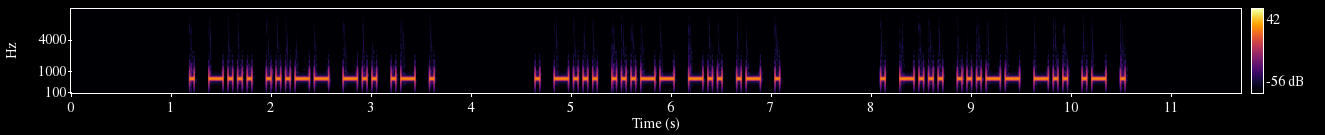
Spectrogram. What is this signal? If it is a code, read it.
Morse code, heard as a keyed tone, about 25 wpm, 700 Hz. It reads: EB3DAE EB3DAE EB3DAE
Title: DXCC-100 Call Signs - 6 Characters - Repeated 3x - 25wpm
